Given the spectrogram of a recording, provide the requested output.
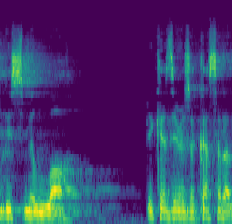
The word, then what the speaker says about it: Bismillah: In this case, because it is preceded with a kasra, so we would say Bismillah, we would not say Bismillah, because there is a kasra before it.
